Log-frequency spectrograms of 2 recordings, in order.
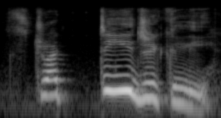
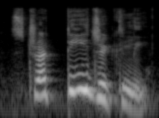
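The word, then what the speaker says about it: strategically: तो इसकी प्रोनाउंसिएशन होगी स्ट्रैटेजिकली। स्ट्रैटेजिकली।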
